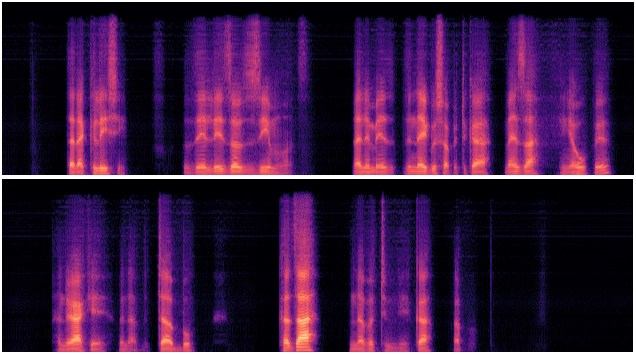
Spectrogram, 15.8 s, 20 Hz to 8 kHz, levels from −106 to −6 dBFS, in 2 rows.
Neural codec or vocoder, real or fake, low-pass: codec, 16 kHz, 0.2 kbps, FocalCodec; fake; 7.2 kHz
